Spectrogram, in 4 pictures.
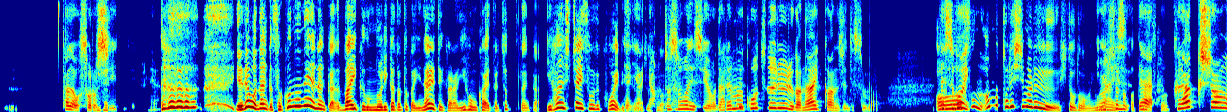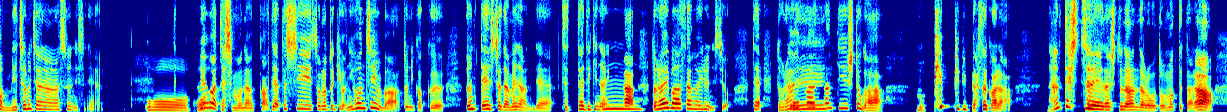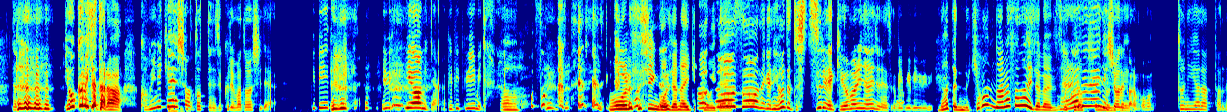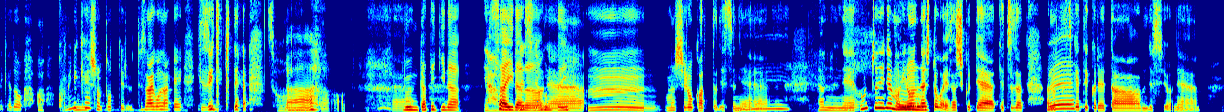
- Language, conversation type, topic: Japanese, podcast, 旅先で出会った人に助けられた経験を聞かせてくれますか？
- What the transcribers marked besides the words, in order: laugh; chuckle; other background noise; laugh; tapping; laugh; laughing while speaking: "みたいな"; laugh; unintelligible speech; unintelligible speech; laughing while speaking: "気づいてきて"; chuckle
